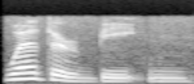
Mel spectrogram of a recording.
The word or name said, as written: weather-beaten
